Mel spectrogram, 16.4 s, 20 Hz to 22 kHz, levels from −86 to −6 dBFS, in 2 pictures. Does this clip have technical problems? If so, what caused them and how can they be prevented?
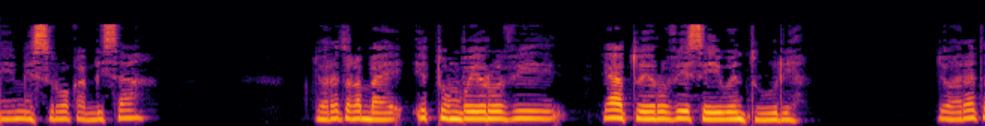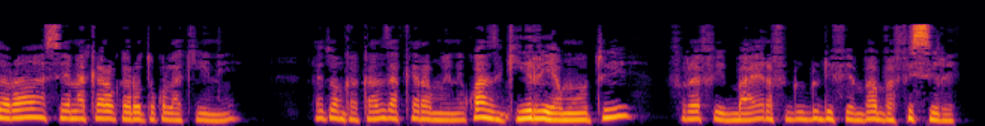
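Yes. Across the whole speech clip there's nothing above about 10.6 kHz, and the top end has that smeary, doubled-up coding texture of two different codecs stacked on top of each other. That's most likely transcoding between lossy codecs: something like a low-rate Vorbis encode around 27 kbit/s fed into AAC-LC at about 32 kbit/s, with the second pass spending its bits re-encoding the first one's artefacts. To prevent it, always encode once from the original lossless source.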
